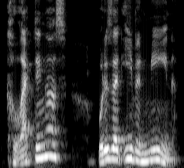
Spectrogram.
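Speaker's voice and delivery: high, startled questions; surprised. A narrator's reading. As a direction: ask in wide-eyed surprise. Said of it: "I asked as my eyes were wide".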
